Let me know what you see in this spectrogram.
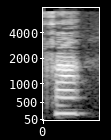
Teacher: And as you know, the vocal folds are held wide apart. During the production of fa, the vocal folds don't vibrate.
